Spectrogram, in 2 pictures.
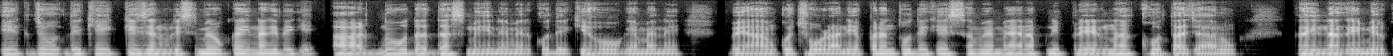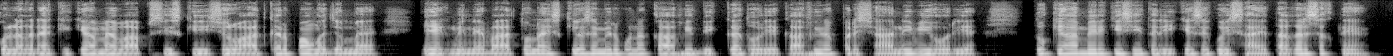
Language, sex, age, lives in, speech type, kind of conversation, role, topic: Hindi, male, 20-24, India, conversation, advice, user, चोट या किसी रुकावट के दौरान मैं प्रेरणा कैसे बनाए रखूँ?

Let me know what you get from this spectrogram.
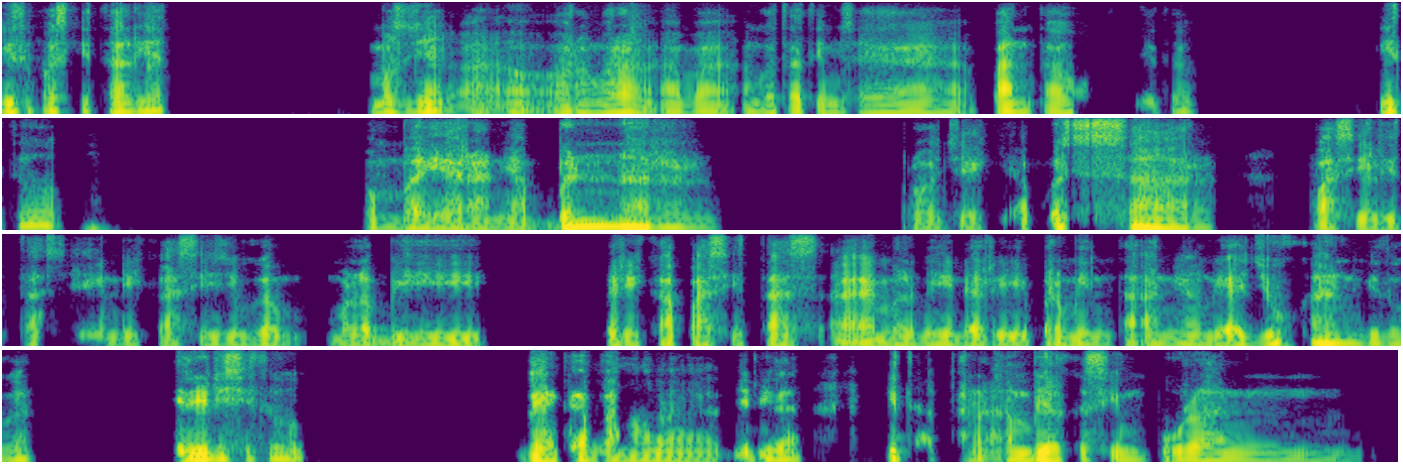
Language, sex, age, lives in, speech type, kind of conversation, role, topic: Indonesian, male, 40-44, Indonesia, conversation, podcast, guest, Bagaimana cara menjaga emosi saat harus bersikap tegas dalam situasi yang memanas?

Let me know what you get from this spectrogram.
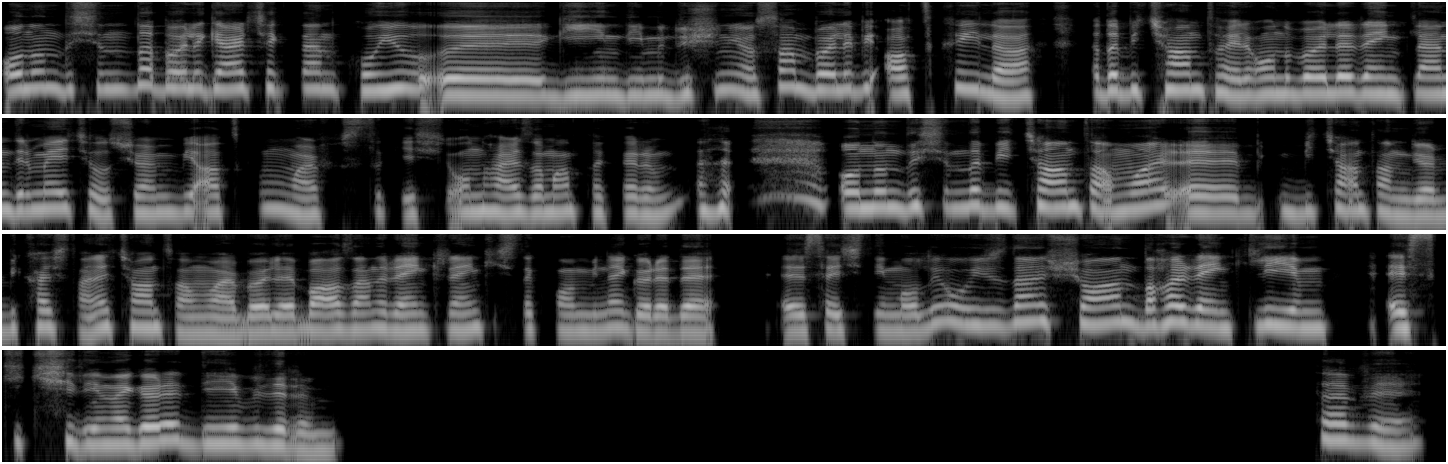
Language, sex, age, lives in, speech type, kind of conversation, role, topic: Turkish, female, 20-24, Germany, conversation, podcast, guest, Kişisel stilin zaman içinde nasıl değişti, örnek verebilir misin?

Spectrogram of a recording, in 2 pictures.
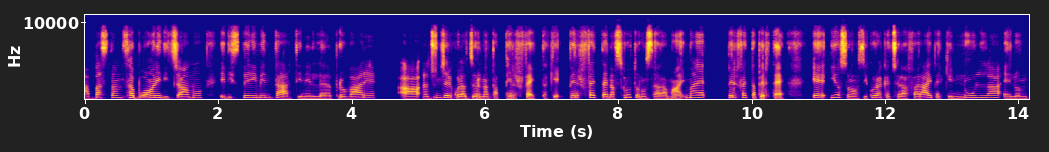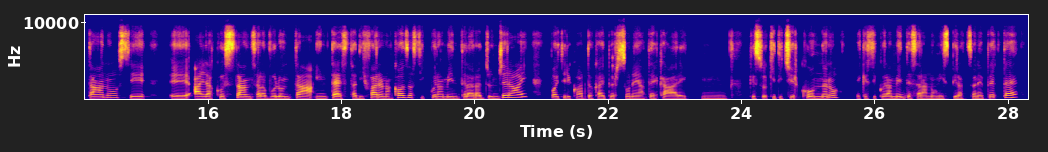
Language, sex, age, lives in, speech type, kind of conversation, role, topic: Italian, female, 20-24, Italy, conversation, advice, advisor, Come posso gestire il perfezionismo che mi causa blocchi e stress?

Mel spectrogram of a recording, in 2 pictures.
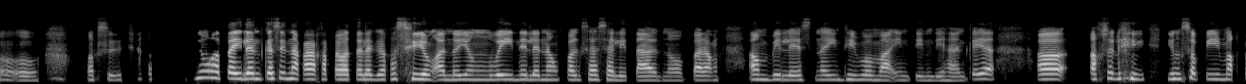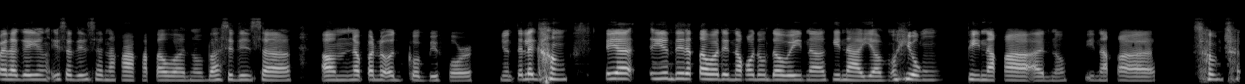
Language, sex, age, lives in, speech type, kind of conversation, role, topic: Filipino, female, 25-29, Philippines, conversation, podcast, host, Ano ang epekto ng mga subtitulo at pagdo-dub sa pagtangkilik sa mga palabas?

